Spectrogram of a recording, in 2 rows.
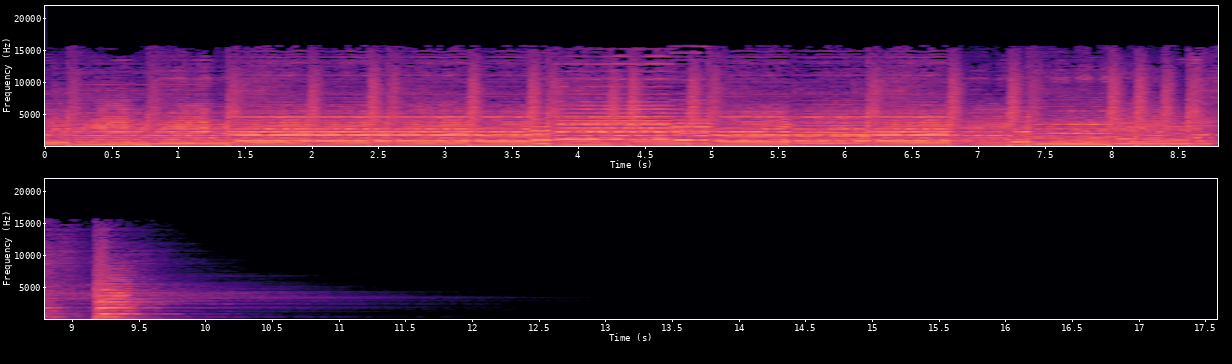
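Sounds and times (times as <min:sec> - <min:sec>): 
wind band playing: 0:00.0 - 0:10.1.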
